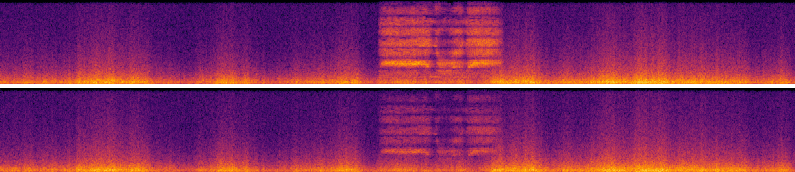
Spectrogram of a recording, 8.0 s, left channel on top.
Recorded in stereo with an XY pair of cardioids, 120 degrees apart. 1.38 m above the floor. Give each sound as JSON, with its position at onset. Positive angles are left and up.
{"t": 3.8, "sound": "a shout", "azimuth_deg": 70}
